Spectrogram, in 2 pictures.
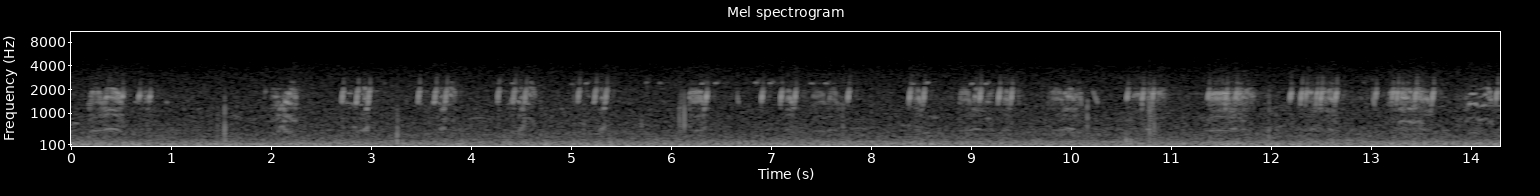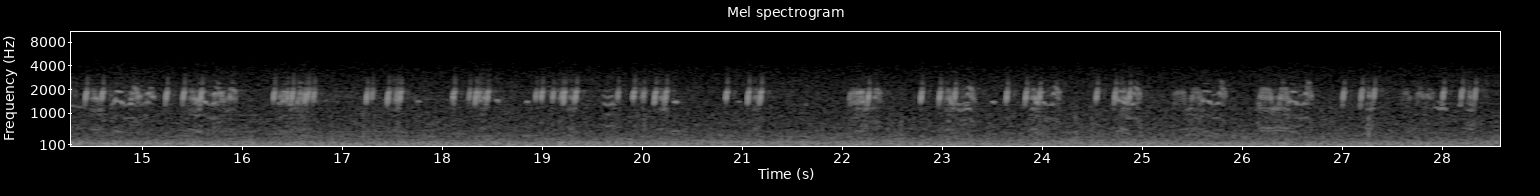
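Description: A bird calling in short chirps, several a second, in runs broken by brief pauses, over a steady low rumble.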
